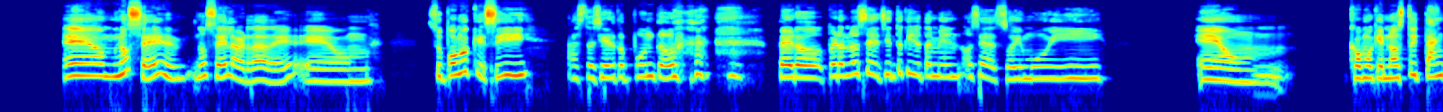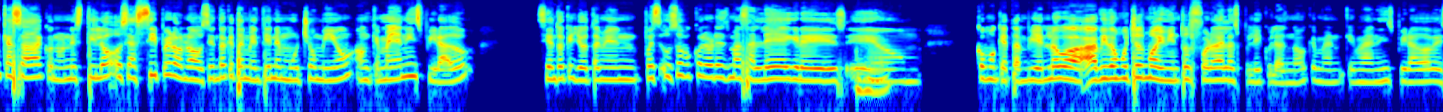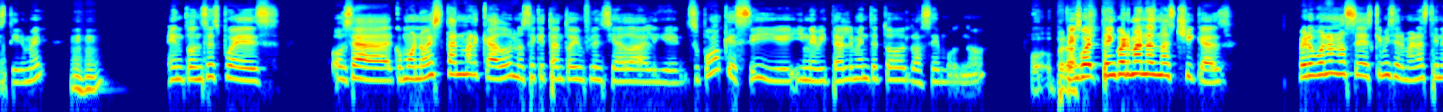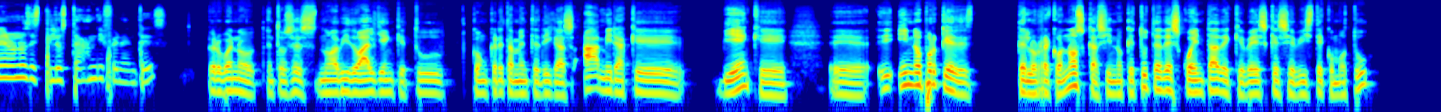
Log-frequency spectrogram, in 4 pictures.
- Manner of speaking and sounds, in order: chuckle; tapping; unintelligible speech
- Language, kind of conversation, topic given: Spanish, podcast, ¿Qué película o serie te inspira a la hora de vestirte?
